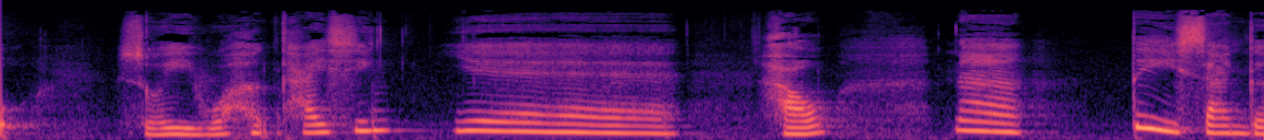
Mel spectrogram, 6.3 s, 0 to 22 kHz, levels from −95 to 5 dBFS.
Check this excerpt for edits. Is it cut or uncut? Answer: cut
